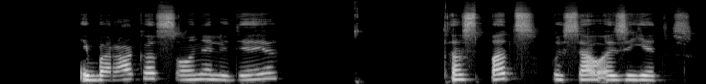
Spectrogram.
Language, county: Lithuanian, Vilnius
